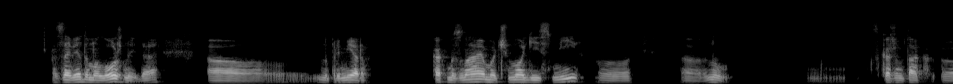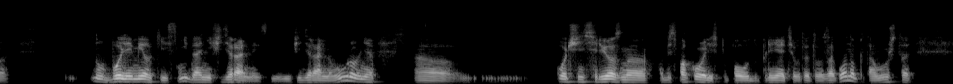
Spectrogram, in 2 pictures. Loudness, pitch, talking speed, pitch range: -29 LUFS, 105 Hz, 110 wpm, 95-130 Hz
